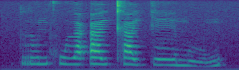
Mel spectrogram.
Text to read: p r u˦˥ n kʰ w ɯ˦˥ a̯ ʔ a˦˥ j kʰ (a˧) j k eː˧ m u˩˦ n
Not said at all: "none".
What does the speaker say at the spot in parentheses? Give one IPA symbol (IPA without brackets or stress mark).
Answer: a˧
